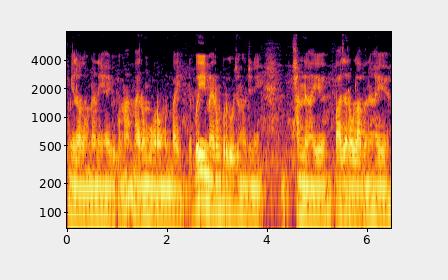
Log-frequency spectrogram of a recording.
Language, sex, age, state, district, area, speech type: Bodo, male, 18-30, Assam, Kokrajhar, rural, spontaneous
